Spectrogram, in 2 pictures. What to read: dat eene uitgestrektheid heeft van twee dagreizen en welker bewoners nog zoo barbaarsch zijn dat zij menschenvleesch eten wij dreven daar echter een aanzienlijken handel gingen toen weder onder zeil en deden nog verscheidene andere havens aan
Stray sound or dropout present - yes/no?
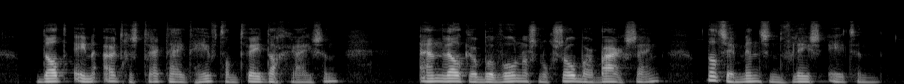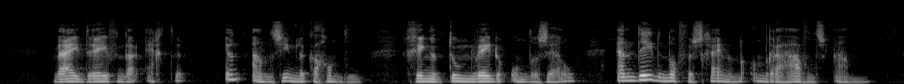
no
